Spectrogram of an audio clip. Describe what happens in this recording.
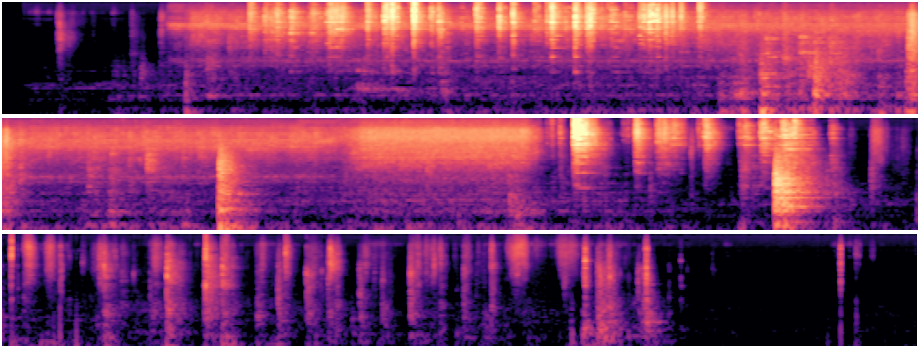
I was entering the room, while my alarm was working, then I started washing dishes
